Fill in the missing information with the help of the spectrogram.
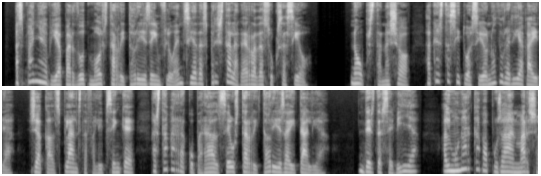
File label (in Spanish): locutora catalana catalan voiceover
